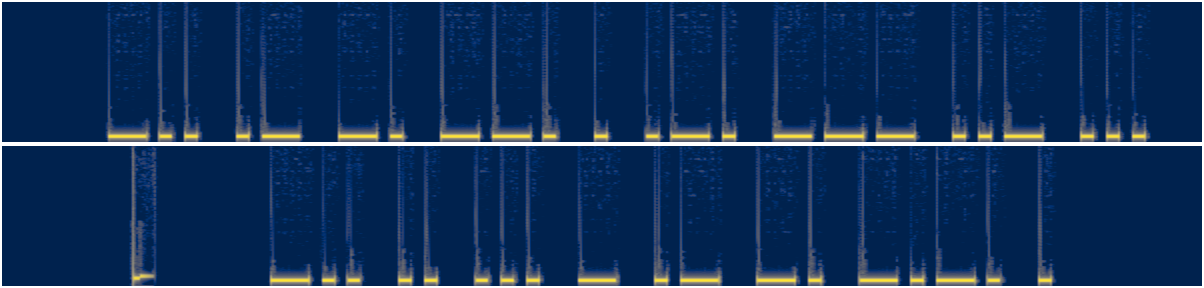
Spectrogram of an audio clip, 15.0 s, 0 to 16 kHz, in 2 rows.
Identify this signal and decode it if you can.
Morse code, heard as a keyed tone, about 15 wpm, 700 Hz. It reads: DANGEROUS DISTANCE
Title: Sentences from Top 1200 Words - New Word Drill - 15wpm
